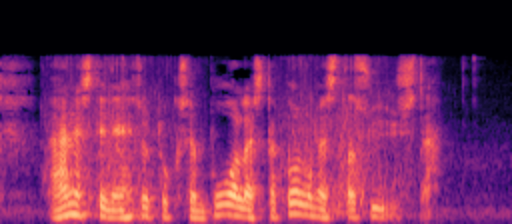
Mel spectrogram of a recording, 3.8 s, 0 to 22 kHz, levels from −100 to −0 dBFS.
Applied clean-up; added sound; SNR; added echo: none; Splash, splatter; 18 dB; none.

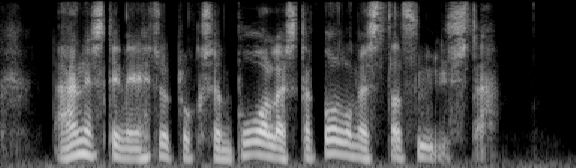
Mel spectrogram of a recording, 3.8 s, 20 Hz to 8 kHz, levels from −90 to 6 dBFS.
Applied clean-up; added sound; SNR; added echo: neural diffusion model UNIVERSE++.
